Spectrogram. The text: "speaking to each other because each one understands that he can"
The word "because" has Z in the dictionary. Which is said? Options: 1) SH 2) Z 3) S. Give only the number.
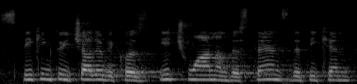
2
